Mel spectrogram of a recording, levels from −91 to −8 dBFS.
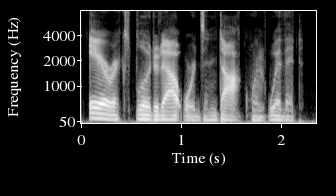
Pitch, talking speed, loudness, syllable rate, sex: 100 Hz, 205 wpm, -18 LUFS, 5.2 syllables/s, male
